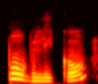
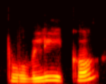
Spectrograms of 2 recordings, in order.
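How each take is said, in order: First: The stress is on the first syllable. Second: The stress is on the middle syllable.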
